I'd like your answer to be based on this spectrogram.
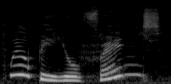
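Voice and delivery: high, slow and kind promise; Little Beaver voice. Acted. Little Beaver promising the otter friendship, high gentle voice.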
